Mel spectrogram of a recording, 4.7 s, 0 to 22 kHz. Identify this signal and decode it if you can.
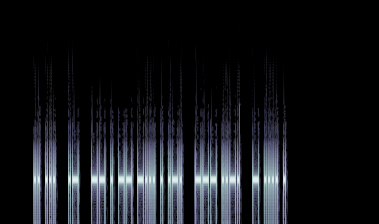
Morse code, heard as a keyed tone, about 48 wpm, 700 Hz. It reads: IS A MEMBER OF THE
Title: Sets of 5 Words 50wpm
